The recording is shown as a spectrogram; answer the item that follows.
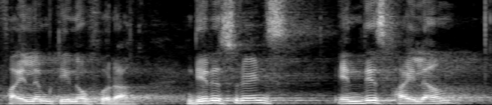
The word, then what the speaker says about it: Ctenophora: Dear students, here the pronunciation of टीनोफोरा इज टीनोफोरा, बट द in writing C is silent.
